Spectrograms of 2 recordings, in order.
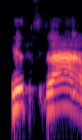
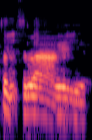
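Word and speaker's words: يُتْلَى: Yutla, bukan tutla.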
